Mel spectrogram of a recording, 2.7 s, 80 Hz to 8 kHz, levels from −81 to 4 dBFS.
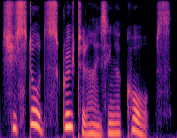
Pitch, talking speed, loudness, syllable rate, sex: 185 Hz, 115 wpm, -18 LUFS, 3.6 syllables/s, female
